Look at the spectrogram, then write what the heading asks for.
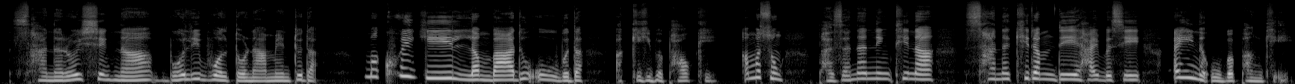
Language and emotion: Manipuri, fearful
